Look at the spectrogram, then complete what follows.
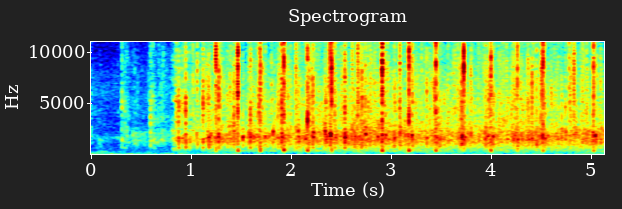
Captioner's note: applause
